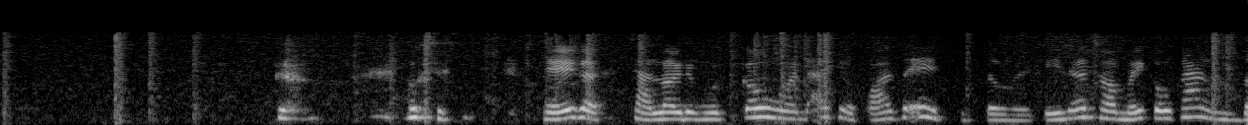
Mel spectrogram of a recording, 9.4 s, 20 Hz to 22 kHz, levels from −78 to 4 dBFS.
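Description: Noise suppressor artifacts run throughout this speech: the background floor drops about 16 dB between phrases and swells under speech, visible on a spectrogram as pumping, patchy noise bands. The room noise sits about 17 dB below speech, and the mSBC headset path leaves nothing above 7.7 kHz.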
